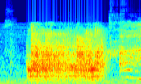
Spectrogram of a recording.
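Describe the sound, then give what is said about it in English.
A loud, raspy fart rips for about a second and a half, sustained, then cuts off as a short voiced sound follows. “You want to feel the hot air of my J-Mac, fart?”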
